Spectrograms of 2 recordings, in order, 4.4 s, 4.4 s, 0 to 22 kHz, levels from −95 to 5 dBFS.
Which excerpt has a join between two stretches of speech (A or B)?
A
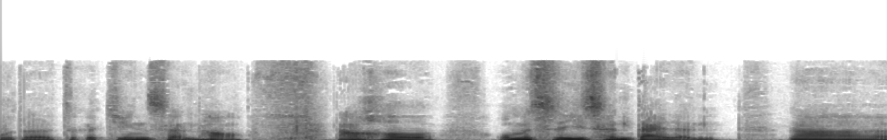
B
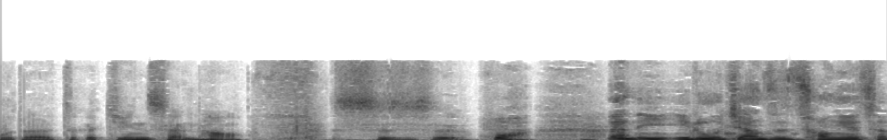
B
